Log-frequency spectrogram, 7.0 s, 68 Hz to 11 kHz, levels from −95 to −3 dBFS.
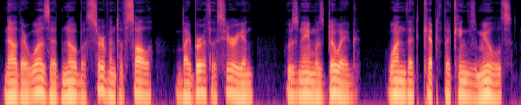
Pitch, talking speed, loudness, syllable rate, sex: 105 Hz, 200 wpm, -20 LUFS, 4.9 syllables/s, male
